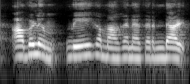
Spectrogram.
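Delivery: usual speaking voice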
